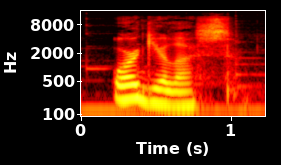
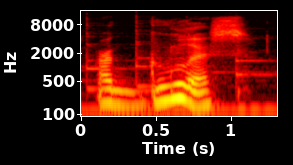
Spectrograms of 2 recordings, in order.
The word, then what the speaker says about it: orgulous: How do I pronounce it? – Orgulous. – Orgulous. What did I say? Argue? – Argulous. I think you said orgulous, actually.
